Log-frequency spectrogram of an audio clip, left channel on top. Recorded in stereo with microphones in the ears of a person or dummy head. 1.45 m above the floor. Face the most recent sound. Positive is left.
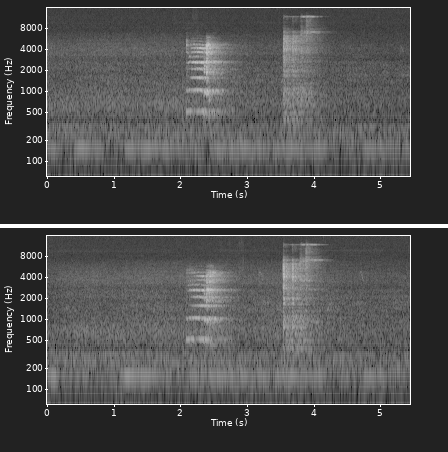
turn(degrees=-65)  # may be behind; listen again after turning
